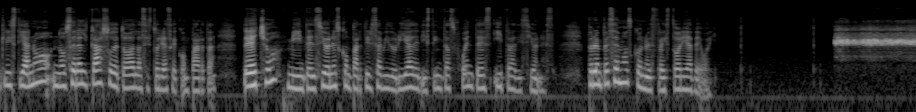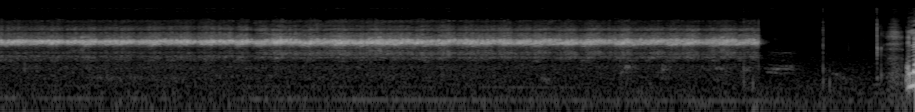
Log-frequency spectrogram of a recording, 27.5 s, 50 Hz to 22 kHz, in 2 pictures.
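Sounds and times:
speech: 0:00.0 - 0:10.8
dense chorus of frogs croaking: 0:12.5 - 0:25.2.

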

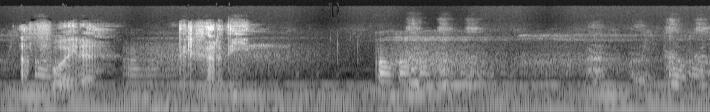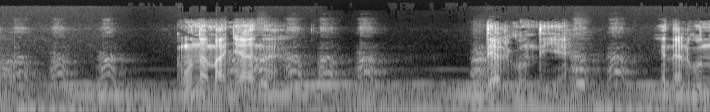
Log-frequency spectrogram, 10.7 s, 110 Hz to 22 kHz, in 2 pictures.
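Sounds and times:
steady low droning hum: 0:00.0 - 0:10.6
speech: 0:00.2 - 0:02.0, 0:02.8 - 0:03.8, 0:04.4 - 0:08.2, 0:08.9 - 0:10.6
dogs barking and yipping outside a garden: 0:04.8 - 0:10.2.

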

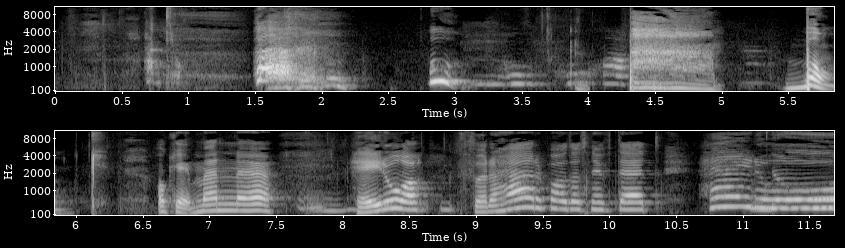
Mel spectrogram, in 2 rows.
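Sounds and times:
single loud sneeze: 0:00.6 - 0:02.3
breathy intake before a sneeze: 0:04.3 - 0:05.0
speech: 0:06.7 - 0:11.6.

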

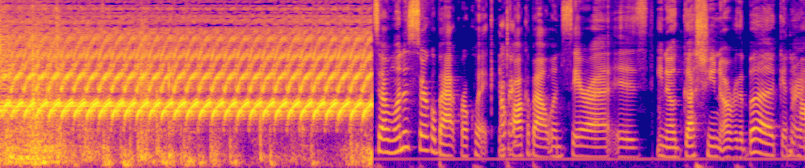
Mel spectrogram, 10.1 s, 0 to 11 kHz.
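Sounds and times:
kitchen fire alarm warbling: 0:00.0 - 0:04.7
speech: 0:04.8 - 0:10.0.

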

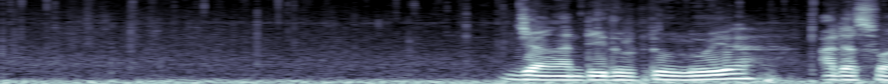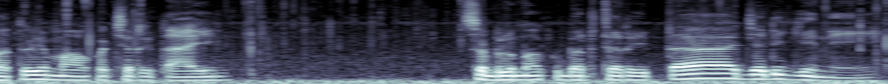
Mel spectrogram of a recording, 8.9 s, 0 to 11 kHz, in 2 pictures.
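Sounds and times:
campfire crackling with pops and snaps: 0:00.0 - 0:08.8
speech: 0:02.5 - 0:05.7, 0:06.8 - 0:08.8.

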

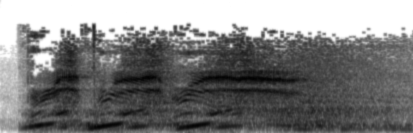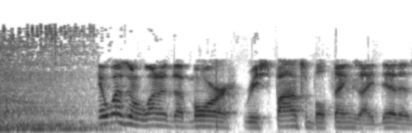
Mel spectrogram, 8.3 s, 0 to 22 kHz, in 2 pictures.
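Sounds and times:
V8 muscle car engine with glasspack exhaust revving and rumbling: 0:00.0 - 0:05.2
speech: 0:05.3 - 0:08.2.

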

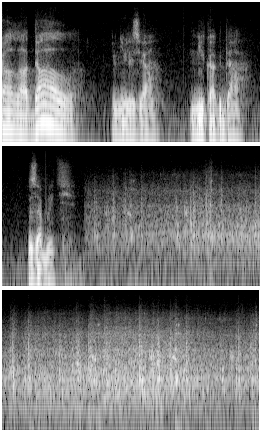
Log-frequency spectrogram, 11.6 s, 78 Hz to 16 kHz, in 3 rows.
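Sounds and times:
speech: 0:00.0 - 0:05.0
train wheels clacking over rail joints: 0:05.1 - 0:11.5.

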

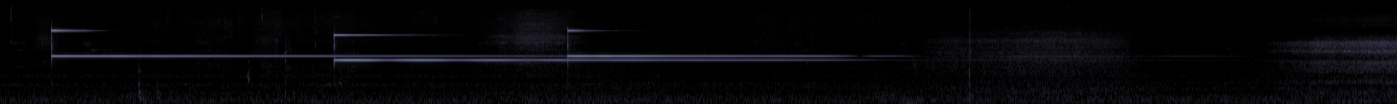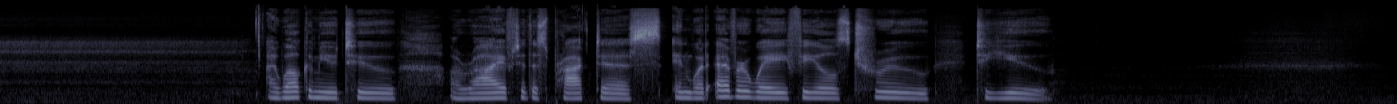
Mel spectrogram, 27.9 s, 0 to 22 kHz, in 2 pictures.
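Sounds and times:
meditation chime ringing: 0:00.4 - 0:12.7
speech: 0:16.6 - 0:24.6.

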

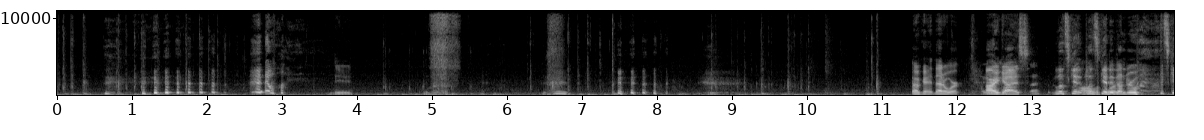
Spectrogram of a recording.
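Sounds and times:
typing on a computer keyboard: 0:00.0 - 0:02.4, 0:06.3 - 0:11.0
speech: 0:00.6 - 0:01.5, 0:11.4 - 0:14.8
laughter: 0:00.7 - 0:03.1, 0:07.4 - 0:08.2
breathy noises: 0:04.9 - 0:07.0, 0:08.5 - 0:09.5.

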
